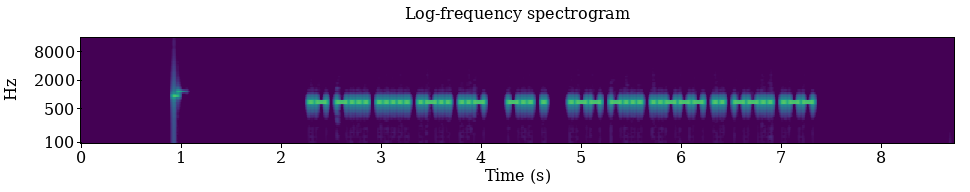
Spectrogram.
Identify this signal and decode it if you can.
Morse code, heard as a keyed tone, about 36 wpm, 700 Hz. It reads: AB5LU DE WB2IZW
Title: USA Callsign DE Callsign 35wpm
